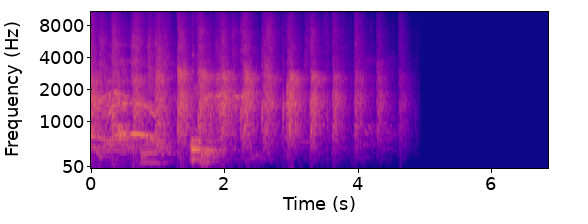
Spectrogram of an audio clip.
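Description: Small audience clapping after a song, with some voices over the claps early on; the applause fades out about five seconds in and the sound ends in silence.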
